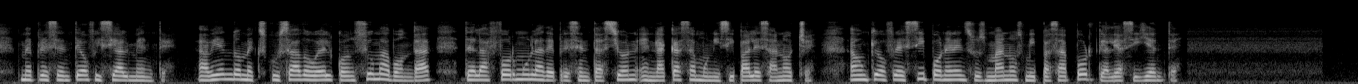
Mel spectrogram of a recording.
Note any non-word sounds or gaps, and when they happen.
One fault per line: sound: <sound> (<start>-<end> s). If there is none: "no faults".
no faults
